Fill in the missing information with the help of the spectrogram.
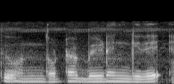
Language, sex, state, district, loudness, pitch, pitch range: Kannada, male, Karnataka, Koppal, -15 LUFS, 130 Hz, 130-140 Hz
